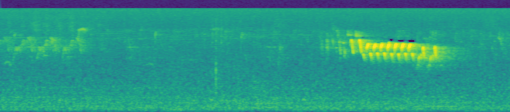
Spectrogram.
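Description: A songbird sings one rapid trill of evenly repeated notes, about a second long, a little past halfway, over a faint steady outdoor hiss. A few faint, high chirps come near the start.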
